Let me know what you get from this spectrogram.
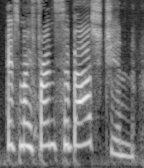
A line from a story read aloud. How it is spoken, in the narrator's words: Nori blurted, wanting Father to be kind to her friends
